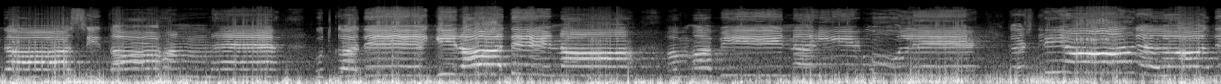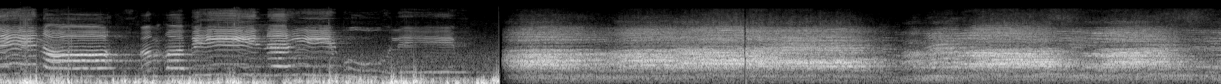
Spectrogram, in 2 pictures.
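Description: Two boys singing an Urdu Islamic tarana unaccompanied, over a loud low rumble. About 17 seconds in the sound cuts abruptly to a group of boys' voices singing together, smeared by the echo of a large hall.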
